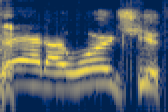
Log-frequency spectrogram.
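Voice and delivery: high, slow mock warning; imitated warning daughter. Daughter scolding her embarrassing dad, drawn-out mock warning. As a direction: draw it out high, like an exasperated daughter.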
